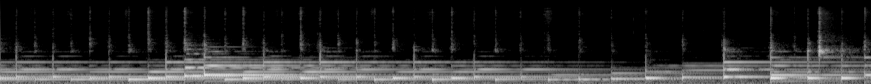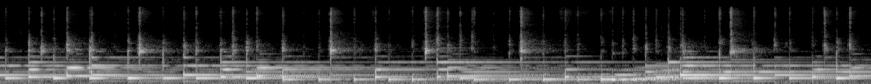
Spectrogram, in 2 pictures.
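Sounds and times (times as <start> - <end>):
nine-note bronze handpan: 0.0 - 17.4.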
